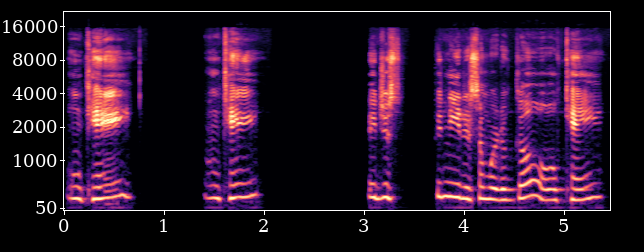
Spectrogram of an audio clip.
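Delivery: high sarcastic mock voice. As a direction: parrot the excuse in a high sneering tone. Mocking the guest's excuse.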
